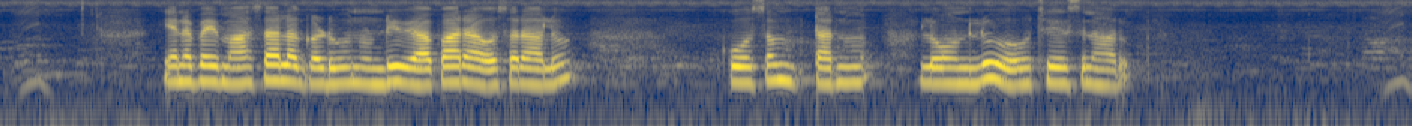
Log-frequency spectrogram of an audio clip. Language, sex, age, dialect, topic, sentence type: Telugu, female, 31-35, Southern, banking, statement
